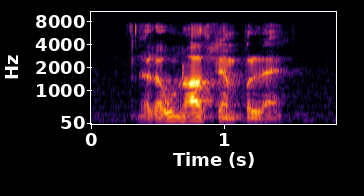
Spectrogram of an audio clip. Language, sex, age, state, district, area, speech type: Dogri, male, 30-45, Jammu and Kashmir, Reasi, rural, spontaneous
